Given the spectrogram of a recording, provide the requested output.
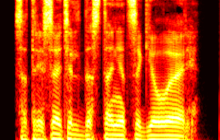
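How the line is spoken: Grumbling. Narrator (Russian): буркнул приятель

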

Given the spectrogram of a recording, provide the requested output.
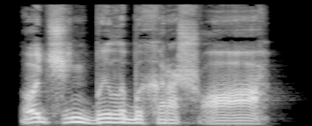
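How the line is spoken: Malicious tone. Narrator (Russian): произнес дядя зловредным тоном

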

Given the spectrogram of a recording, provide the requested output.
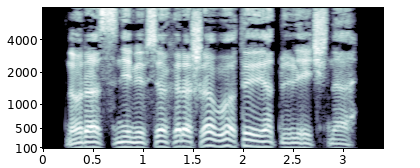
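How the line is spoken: Relieved exhale. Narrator (Russian): выдохнул император

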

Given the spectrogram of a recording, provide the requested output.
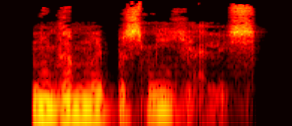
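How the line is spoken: Muttering. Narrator (Russian): пробормотала Эск

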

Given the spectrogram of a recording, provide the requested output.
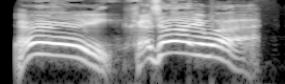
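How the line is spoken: Warrior's booming shout. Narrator (Russian): крикнул зычным голосом воин

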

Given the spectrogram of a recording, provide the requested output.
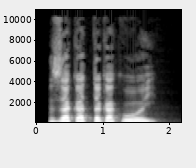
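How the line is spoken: Admiring drawl. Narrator (Russian): восхищенно протянул дядя Женя

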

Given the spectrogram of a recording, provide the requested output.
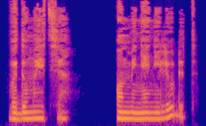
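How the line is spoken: Quiet hoarse serious question. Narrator (Russian): спросила она тихо и хрипло, вдруг отбросив легкомысленный тон

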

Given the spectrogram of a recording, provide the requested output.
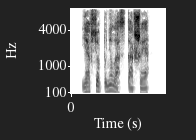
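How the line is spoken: Frightened voice. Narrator (Russian): произнесла испуганным голосом Рансид

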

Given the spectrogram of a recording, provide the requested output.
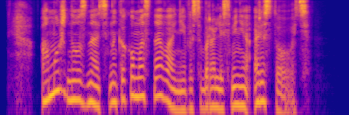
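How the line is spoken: Calm question. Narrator (Russian): Спокойно поинтересовалась я

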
